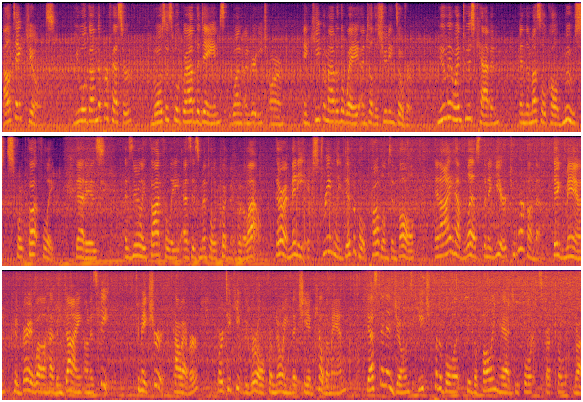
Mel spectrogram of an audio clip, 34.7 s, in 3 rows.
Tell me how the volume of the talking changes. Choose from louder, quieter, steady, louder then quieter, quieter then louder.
steady.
